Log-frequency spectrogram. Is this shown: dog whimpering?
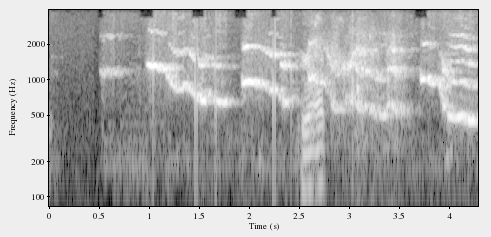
yes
